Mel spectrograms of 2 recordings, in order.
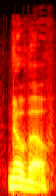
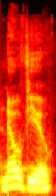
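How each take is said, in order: First: It is said as no-vo, between both. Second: It is said like the English words no view. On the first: It splits the difference. "Brody just pronounces it novo. It's right in the middle" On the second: It mocks the driver. "we always used to call it uh, no view, which is a slightly derogatory slang term"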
